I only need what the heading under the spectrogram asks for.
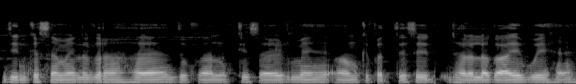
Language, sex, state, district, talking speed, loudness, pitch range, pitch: Hindi, male, Chhattisgarh, Korba, 185 wpm, -24 LUFS, 105-110 Hz, 105 Hz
